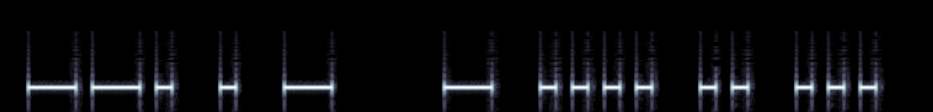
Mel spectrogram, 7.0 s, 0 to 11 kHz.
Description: Morse code, heard as a keyed tone, about 10 wpm, 610 Hz. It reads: GET THIS
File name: 2011-07-mp3 / n56 BACK FROM A BIG ACCIDENT 10wpm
